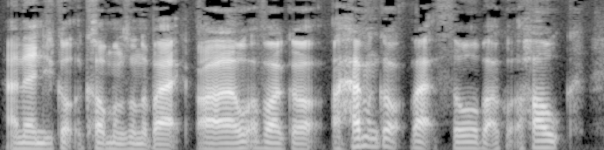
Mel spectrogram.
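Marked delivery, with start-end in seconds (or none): none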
